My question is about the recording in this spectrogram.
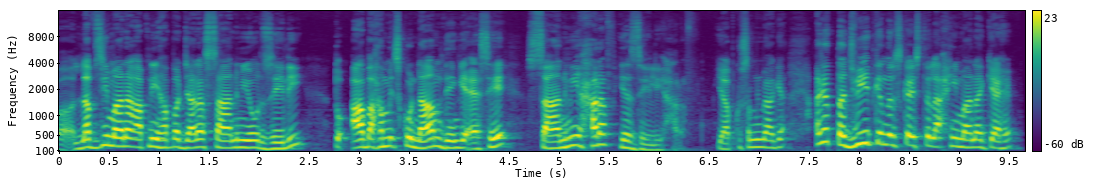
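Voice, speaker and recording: A man teaching a recitation class, explaining patiently and slowly, asking questions and answering them himself. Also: high-pitched. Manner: patient, slow and deliberate explanation. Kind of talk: explanatory lesson.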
